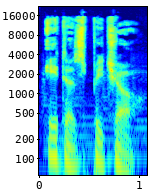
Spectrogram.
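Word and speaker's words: Itazipčo: also known as Nobos, Itazi Pico, pronounced Itas Picho.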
